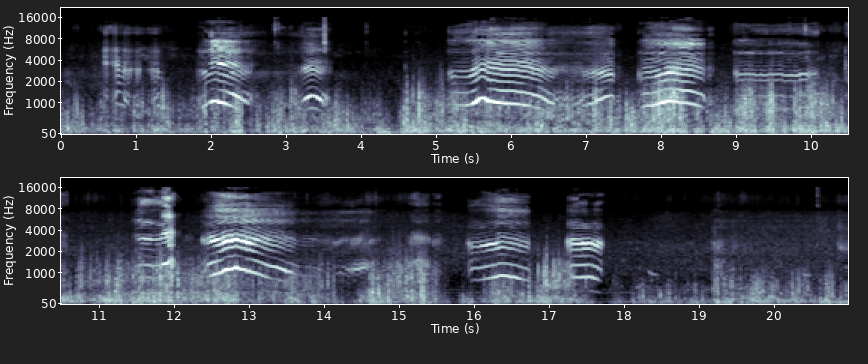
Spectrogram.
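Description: Newborn baby crying in repeated wails, each rising and then falling in pitch, with short gaps between them.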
